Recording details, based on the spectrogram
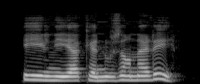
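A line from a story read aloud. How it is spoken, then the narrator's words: Plain. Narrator (French): dit Valnet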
